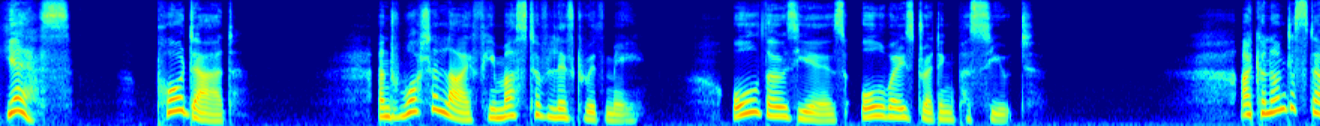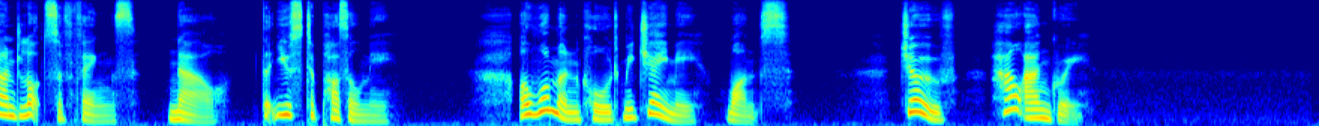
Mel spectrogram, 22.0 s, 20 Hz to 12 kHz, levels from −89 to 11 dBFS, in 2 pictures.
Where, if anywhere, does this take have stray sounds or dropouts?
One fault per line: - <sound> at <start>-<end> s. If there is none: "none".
none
